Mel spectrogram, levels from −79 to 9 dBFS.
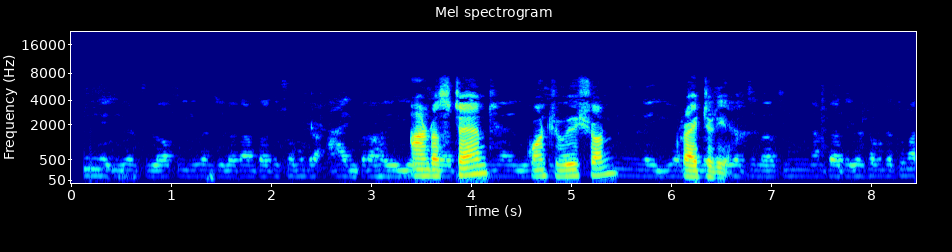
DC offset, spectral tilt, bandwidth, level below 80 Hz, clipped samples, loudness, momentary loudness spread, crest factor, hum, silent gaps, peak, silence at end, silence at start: under 0.1%; -5 dB/octave; 7.8 kHz; -66 dBFS; under 0.1%; -23 LUFS; 27 LU; 24 dB; none; none; -4 dBFS; 0 s; 0.35 s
